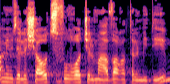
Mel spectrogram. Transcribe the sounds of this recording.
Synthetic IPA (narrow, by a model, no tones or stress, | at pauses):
mimzeleʃao̞t̪sfuʁo̞tʃe̞lmaːvaʁhat̪almid̪im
